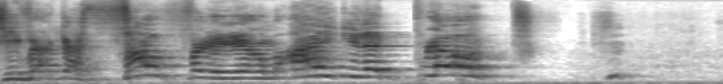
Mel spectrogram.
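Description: An older man shouts angrily and close by.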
